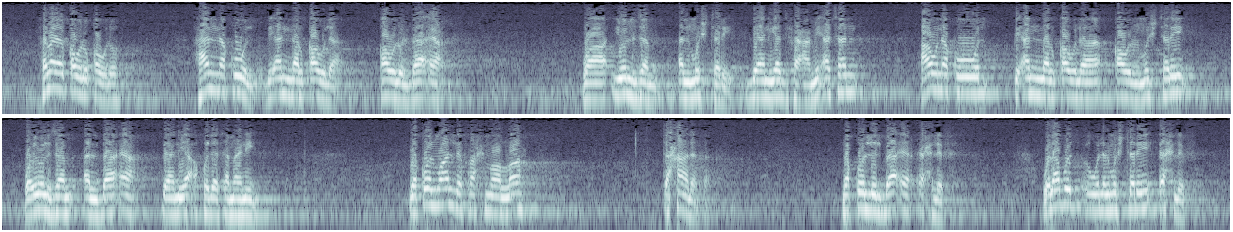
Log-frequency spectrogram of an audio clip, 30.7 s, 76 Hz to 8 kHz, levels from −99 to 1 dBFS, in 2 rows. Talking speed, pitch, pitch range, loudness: 70 wpm, 160 Hz, 145-180 Hz, -10 LUFS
